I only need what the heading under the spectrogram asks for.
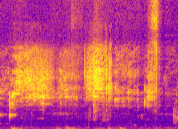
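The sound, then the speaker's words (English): A laptop fan whirs with a harsh, hissy rasp, rubbing against something and producing a steady rhythm of soft low thumps about twice per second. No one speaks. “The fan is rubbing on something.”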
